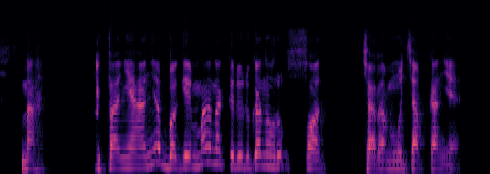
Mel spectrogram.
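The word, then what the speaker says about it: ص: Nah, pertanyaannya bagaimana kedudukan huruf shad? Cara mengucapkannya. Huruf shad itu diucapkan dengan cara meletakkan ujung lidah kita ini di belakang gigi seri. Gimana ya?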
